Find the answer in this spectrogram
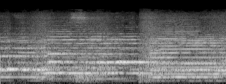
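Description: A choir of voices singing held chords, the notes shifting about every half second to a second.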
